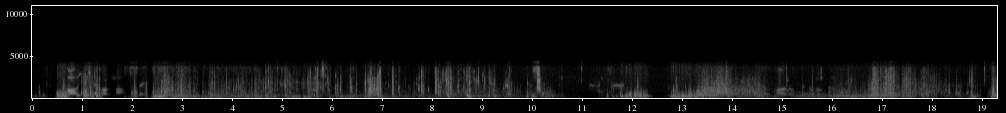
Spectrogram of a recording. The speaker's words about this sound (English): It's super windy.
